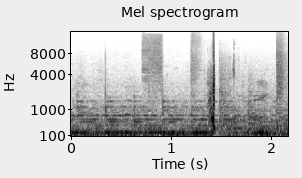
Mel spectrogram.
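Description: A golf club striking the ball in a full approach swing: one crisp, sharp click about a second and a half in, over steady background music.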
